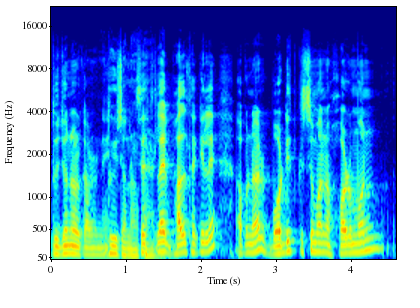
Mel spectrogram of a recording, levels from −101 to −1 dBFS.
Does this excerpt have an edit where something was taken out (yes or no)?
no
